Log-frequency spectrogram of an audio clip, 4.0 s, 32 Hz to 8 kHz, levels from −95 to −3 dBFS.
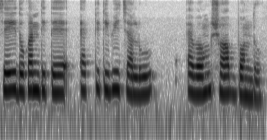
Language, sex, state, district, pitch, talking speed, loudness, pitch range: Bengali, female, West Bengal, Darjeeling, 215 Hz, 120 wpm, -15 LUFS, 200-225 Hz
